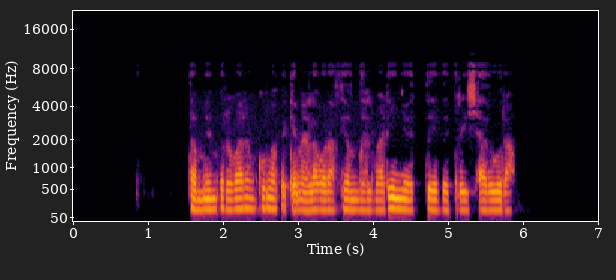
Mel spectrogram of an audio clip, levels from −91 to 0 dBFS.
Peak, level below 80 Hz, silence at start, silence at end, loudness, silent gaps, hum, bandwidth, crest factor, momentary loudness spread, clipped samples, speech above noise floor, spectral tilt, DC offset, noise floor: -4 dBFS; -64 dBFS; 1.55 s; 1.15 s; -22 LUFS; none; none; 9.2 kHz; 20 dB; 6 LU; under 0.1%; over 69 dB; -7 dB/octave; under 0.1%; under -90 dBFS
